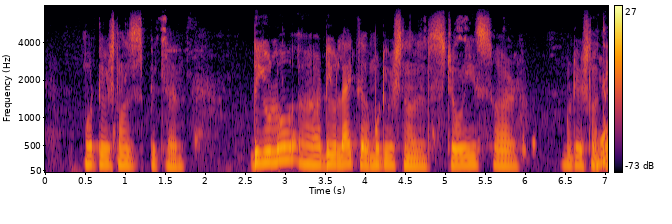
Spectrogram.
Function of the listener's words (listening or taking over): taking over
